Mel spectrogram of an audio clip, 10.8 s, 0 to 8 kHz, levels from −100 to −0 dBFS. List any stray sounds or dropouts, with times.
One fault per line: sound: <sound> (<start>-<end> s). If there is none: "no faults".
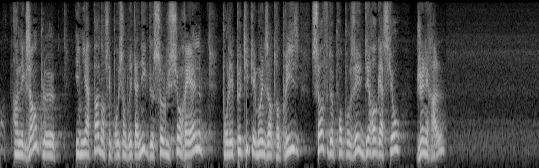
no faults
